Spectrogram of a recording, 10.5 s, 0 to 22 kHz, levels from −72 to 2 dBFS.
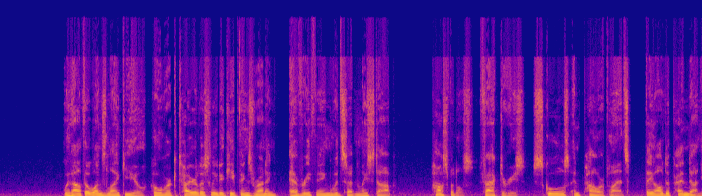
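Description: Nothing in this speech recording sounds technically faulty.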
